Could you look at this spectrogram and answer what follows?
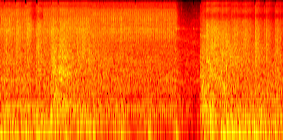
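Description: Rapid machine gun fire from the robot combat video game War Robots, a dense, continuous rattling barrage that breaks off briefly near the end before resuming, loud and close.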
